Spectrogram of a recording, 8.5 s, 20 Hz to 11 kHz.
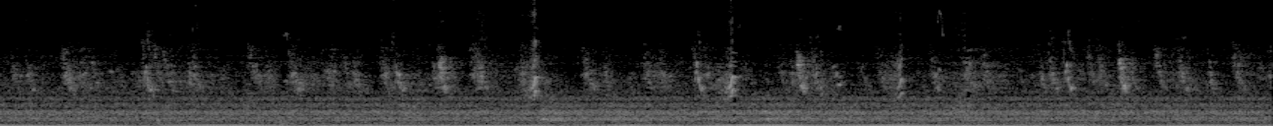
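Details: Barn swallows observed after work in the evening of 18 June 2020, giving thin, high chirps in quick series separated by short pauses, with a constant low hum underneath.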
